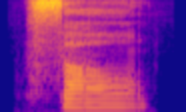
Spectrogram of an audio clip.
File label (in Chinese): "扫", Chinese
